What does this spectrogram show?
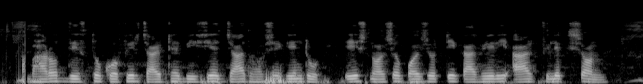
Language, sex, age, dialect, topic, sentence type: Bengali, male, 18-24, Rajbangshi, agriculture, statement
